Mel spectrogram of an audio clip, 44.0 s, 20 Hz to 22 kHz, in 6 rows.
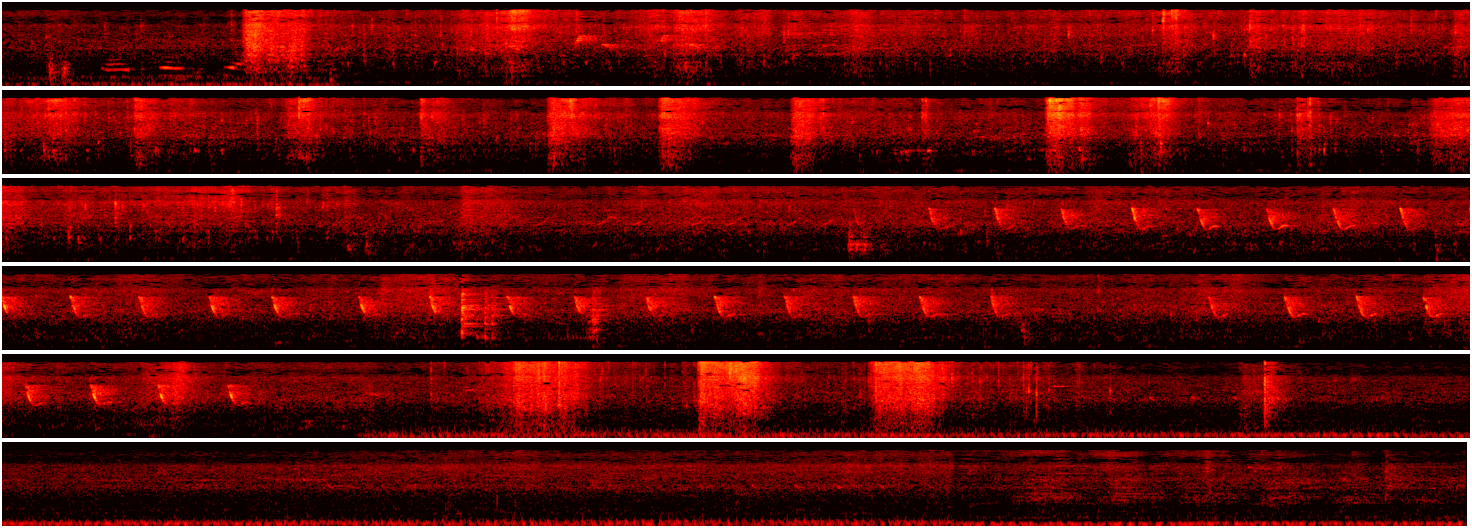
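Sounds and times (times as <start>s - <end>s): water splashing in basin and pot: 0.0s - 17.4s.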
